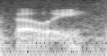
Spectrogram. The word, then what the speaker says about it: Bowie: Yeah, you're aware of this David Bowie character? Bowie, I believe it's pronounced.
